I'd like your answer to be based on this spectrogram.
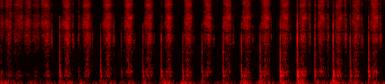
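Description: A colored pencil held in a metal extender shades a flat sheet of drawing paper with quick rubbing strokes, about twenty of them at a steady back-and-forth pace. Each stroke is a soft, bright, papery scratch that stops quickly, with little low end.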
